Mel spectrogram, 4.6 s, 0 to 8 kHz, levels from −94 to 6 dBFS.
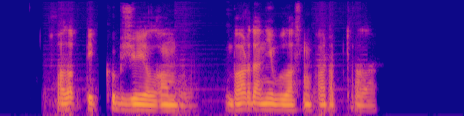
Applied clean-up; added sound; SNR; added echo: neural separator model SepFormer DNS4.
